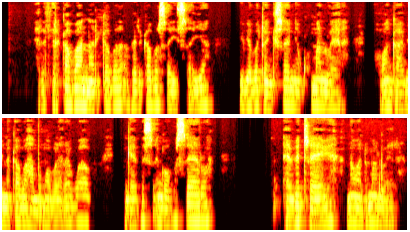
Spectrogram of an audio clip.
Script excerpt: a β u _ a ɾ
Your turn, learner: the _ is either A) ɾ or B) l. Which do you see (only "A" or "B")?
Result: B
